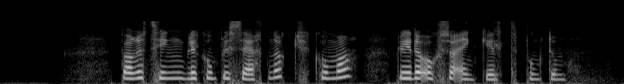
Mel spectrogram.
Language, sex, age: Norwegian, female, 18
